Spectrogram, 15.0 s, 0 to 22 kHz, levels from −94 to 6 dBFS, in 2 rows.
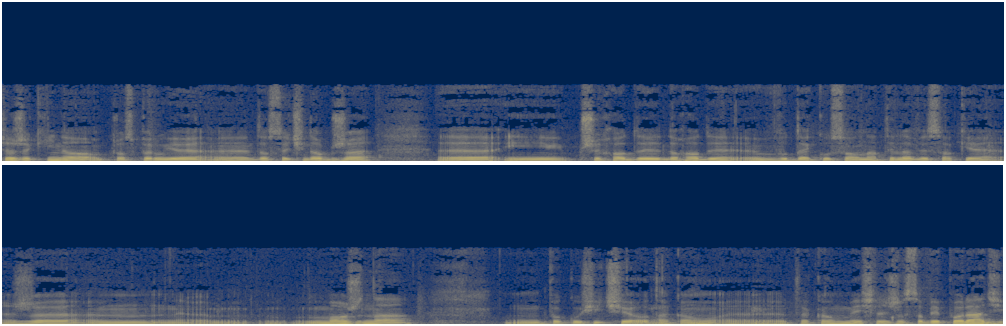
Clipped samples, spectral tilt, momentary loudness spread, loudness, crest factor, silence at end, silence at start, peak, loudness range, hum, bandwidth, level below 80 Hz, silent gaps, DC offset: under 0.1%; -6.5 dB/octave; 9 LU; -27 LUFS; 18 dB; 0 s; 0 s; -10 dBFS; 3 LU; none; 11 kHz; -54 dBFS; none; under 0.1%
